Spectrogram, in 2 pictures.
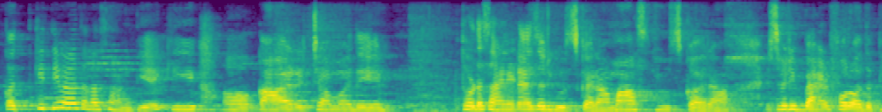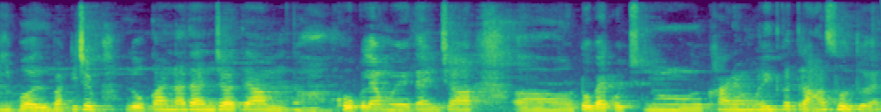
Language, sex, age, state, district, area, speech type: Marathi, female, 30-45, Maharashtra, Mumbai Suburban, urban, spontaneous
